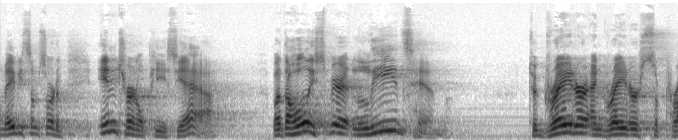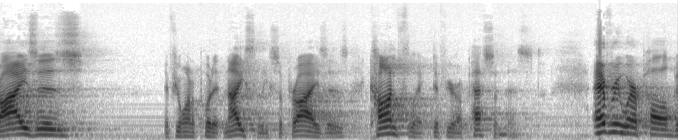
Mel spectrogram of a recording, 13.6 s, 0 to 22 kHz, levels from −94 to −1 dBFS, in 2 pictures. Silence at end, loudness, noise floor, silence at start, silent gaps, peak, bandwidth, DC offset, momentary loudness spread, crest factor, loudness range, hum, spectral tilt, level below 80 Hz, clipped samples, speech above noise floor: 0 s; -19 LUFS; -57 dBFS; 0 s; none; 0 dBFS; 15 kHz; under 0.1%; 18 LU; 20 dB; 6 LU; 60 Hz at -55 dBFS; -5.5 dB/octave; -64 dBFS; under 0.1%; 38 dB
